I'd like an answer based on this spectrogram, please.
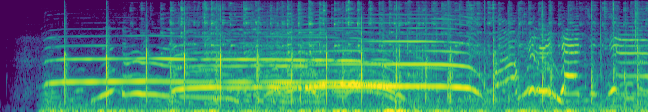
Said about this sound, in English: It's a rare sunny evening at a boat harbor in the heart of downtown. A few dozen spectators cheer on the northbound Nutters, a team of four men aboard a yellow, multi-hull sailboat that's gliding toward the dock.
